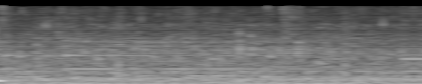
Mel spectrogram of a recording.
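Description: Soft background music over a low, steady trickle of water in a saltwater aquarium.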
